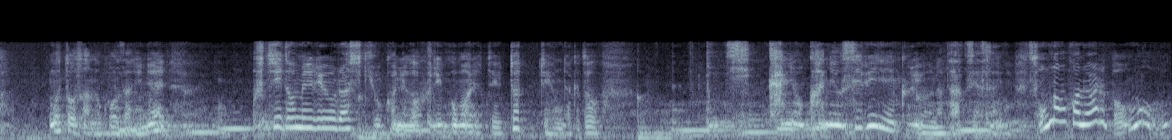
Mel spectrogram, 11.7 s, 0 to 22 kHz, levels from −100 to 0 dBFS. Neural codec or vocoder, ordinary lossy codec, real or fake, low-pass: codec, 16 kHz, 4 kbps, FunCodec, trained on Chinese and English, 50 frames a second; none; fake; 7.2 kHz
